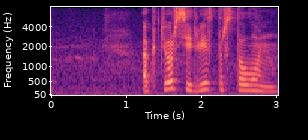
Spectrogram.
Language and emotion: Russian, neutral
